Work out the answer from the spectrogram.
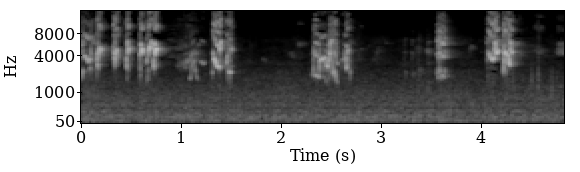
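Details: Rosy-faced lovebird, tame pet bird, giving rapid high-pitched chirps in quick clusters of several notes, with short pauses between the bursts.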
